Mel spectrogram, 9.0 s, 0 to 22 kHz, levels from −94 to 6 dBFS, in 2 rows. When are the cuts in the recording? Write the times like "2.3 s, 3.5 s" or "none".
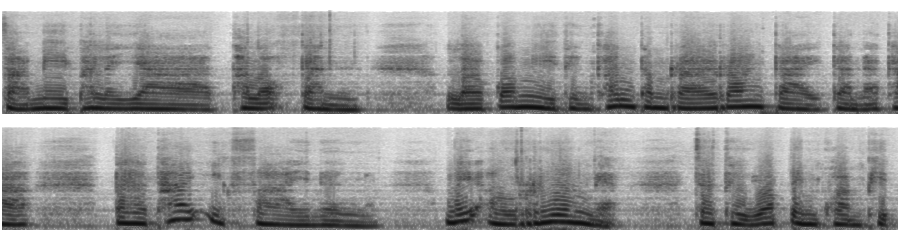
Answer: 4.3 s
